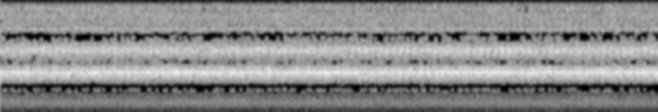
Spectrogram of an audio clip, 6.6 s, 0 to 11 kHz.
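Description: Razor E300 scooter's 24-volt DC motor running steadily under no load at about 1,700 RPM on a speed controller, giving a steady high-pitched whine.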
